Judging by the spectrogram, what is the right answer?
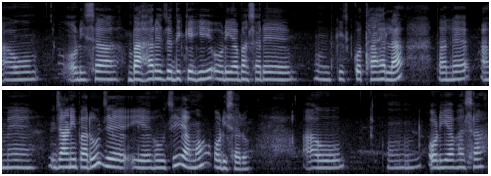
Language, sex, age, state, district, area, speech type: Odia, female, 45-60, Odisha, Mayurbhanj, rural, spontaneous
